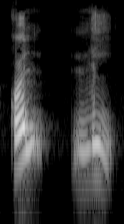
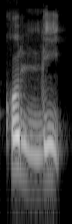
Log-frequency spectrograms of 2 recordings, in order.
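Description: First: "قل لي" slowly, pausing between the ل of قل and لي; two separate words. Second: "قل لي" run together as qullī, one doubled ل; fuse "قل لي" on a held ل; merged doubled lam. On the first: Teacher gives the written example first, two separate words. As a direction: say "قل لي" unmerged, each word apart. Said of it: "فتنطق". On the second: Teacher shows how it is pronounced, merged doubled lam. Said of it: "هكذا كأنها لام واحدة مشددة". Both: Shown as a demonstration.

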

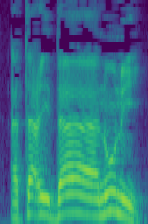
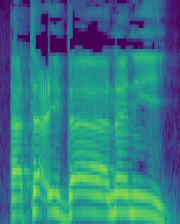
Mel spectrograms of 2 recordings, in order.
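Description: First: Slow "أتعدانني" ending -nunī; "أتعدانني" with u after the first nun; first nun with damma. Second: Slow, higher "أتعدانني" ending -nanī; "أتعدانني" with a after the first nun; first nun with fatha. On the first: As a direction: say "أتعدانني" slowly as ata'idaanunī. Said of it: "بضم النون الأولى". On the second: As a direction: stretch "أتعدانني" as ata'idaananī. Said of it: "فتح النون الأولى". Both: Shown as a demonstration.

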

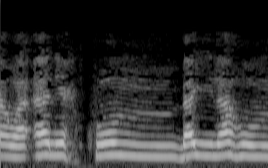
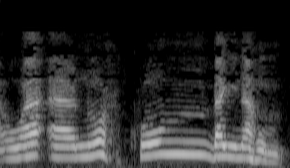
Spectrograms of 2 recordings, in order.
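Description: First: Said in the usual way. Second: وأن احكم joined as "wa-anu-hkum"; damma on nun. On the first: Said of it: "قرأ قالون بضم النون". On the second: Shown as a demonstration. Teacher demonstrating Qalun's reading, وأن احكم said "wa-anu-hkum". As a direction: put a u after the nun of وأن. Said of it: "بضم النون".

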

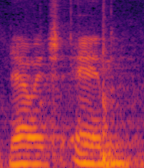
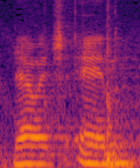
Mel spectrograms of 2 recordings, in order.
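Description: The two takes are said the same way.

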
